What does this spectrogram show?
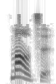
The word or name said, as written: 帽子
